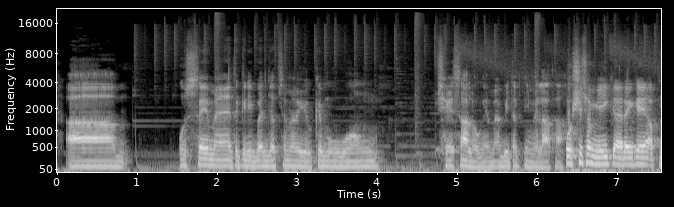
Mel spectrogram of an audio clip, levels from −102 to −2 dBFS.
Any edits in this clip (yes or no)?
yes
